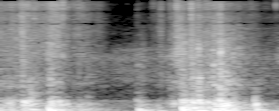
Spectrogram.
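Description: Mesh bags of flower bulbs being set into a refrigerator's plastic crisper drawer: muffled rustling and knocking in two short bouts, about a second apart.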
